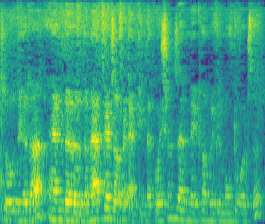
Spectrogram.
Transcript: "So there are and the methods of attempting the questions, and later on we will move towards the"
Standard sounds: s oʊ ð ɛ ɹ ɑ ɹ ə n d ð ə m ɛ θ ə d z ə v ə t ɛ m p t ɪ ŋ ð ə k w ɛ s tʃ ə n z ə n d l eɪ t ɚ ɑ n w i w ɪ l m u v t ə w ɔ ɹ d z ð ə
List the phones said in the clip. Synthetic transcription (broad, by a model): s oʊ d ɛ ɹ ɑ ɹ ə n d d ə m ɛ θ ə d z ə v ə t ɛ p t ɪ ŋ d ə k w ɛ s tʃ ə n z ə n d l eɪ t ɚ ɑ n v i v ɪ l m u v t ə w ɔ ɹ d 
